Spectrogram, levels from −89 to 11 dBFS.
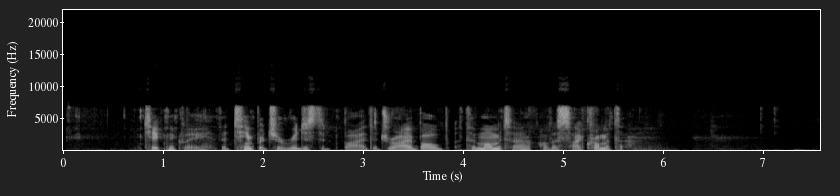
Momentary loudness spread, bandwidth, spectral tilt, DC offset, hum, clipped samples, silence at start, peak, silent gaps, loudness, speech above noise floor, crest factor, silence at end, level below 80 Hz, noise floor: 14 LU; 10.5 kHz; -3 dB/octave; under 0.1%; none; under 0.1%; 0.85 s; -14 dBFS; none; -32 LUFS; 39 dB; 22 dB; 1.85 s; -62 dBFS; -72 dBFS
